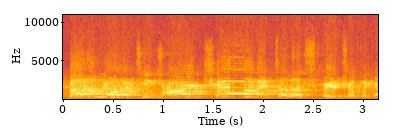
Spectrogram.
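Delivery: rousing revival preacher; full-force preaching. Real, not acted. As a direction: drive each phrase up into a holler.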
